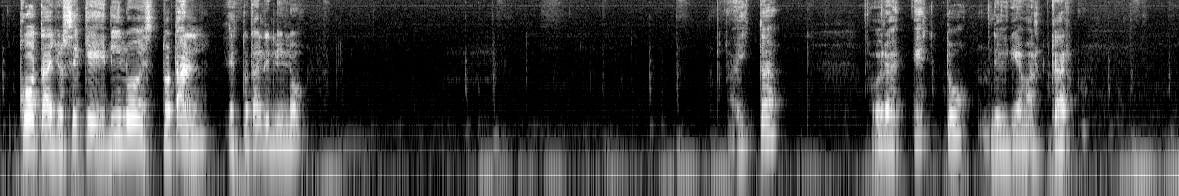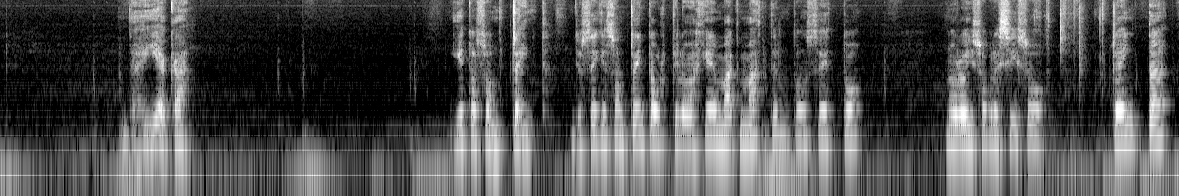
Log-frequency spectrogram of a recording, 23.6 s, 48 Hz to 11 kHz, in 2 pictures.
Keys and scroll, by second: 8.6 shift+⟲, 9.8 BackSpace, 21.7-22.6 typing, 22.7 Return.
